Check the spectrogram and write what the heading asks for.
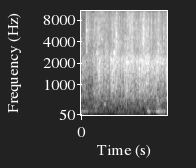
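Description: An audience claps in a steady, dense patter of many hands for a couple of seconds, a bright crackling wash with no voices standing out.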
